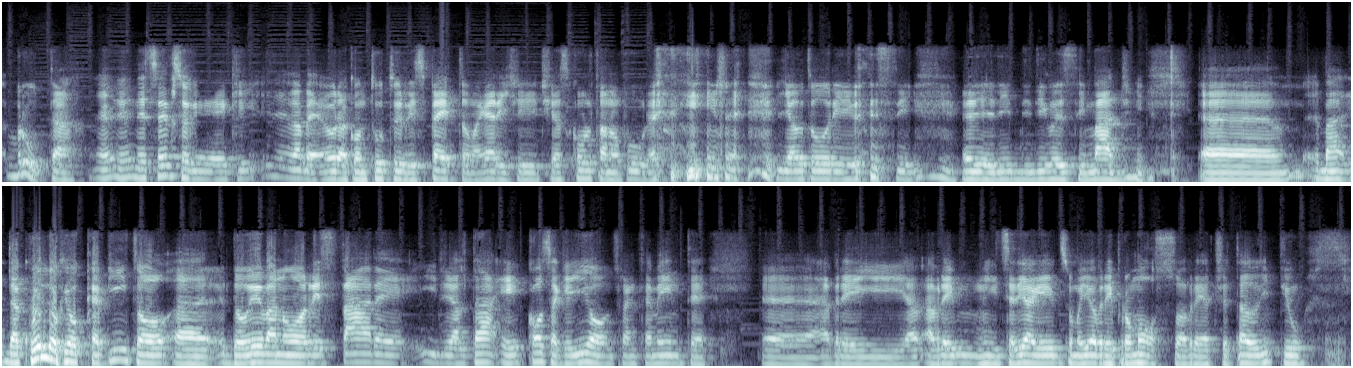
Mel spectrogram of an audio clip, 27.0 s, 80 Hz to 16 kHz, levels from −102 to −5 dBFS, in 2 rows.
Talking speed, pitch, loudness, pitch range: 120 wpm, 120 Hz, -18 LUFS, 115-130 Hz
